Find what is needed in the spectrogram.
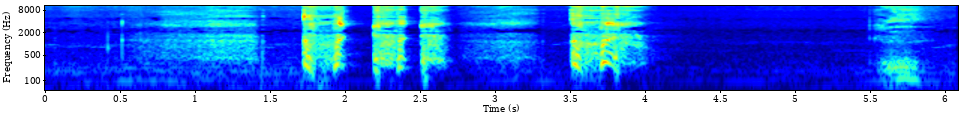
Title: Girl coughing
